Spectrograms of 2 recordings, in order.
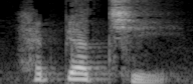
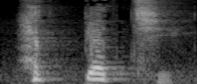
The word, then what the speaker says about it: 햇볕이: 많고 습도, 햇볕이 또는 햇볕이, 강릉, 대관령 이라고 읽어야 옳은 발음입니다. 단어마다 왜 그렇게 발음되는지도 알아보도록 하죠. 먼저 많고는 히읗과 기역이 축약되는 거센소리 대기가 일어나고요. 햇볕이는 2가지의 발음이 가능하죠.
